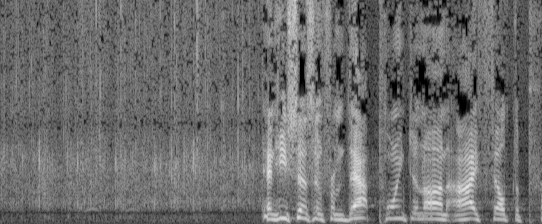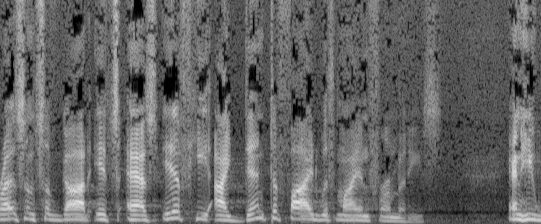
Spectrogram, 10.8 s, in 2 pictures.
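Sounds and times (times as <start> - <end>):
crowd hand clapping: 0.0 - 3.1
speech: 2.6 - 9.9, 10.5 - 10.8.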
